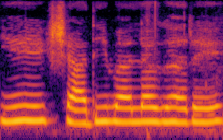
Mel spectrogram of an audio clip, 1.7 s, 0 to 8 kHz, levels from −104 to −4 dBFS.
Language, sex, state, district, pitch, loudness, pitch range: Hindi, female, Bihar, Araria, 280 Hz, -23 LUFS, 275-285 Hz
